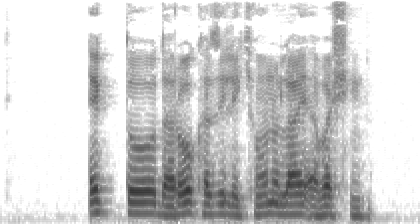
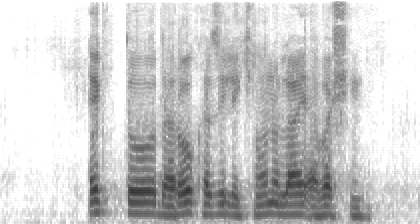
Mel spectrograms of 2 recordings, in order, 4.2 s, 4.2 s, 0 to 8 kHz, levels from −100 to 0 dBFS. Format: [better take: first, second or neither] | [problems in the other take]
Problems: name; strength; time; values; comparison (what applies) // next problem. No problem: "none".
first | noise reduction (neural separator model SepFormer DNS4)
